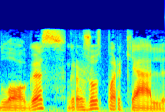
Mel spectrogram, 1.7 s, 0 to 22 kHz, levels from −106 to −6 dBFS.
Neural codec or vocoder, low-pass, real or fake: none; 7.2 kHz; real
